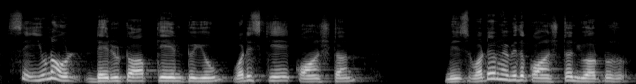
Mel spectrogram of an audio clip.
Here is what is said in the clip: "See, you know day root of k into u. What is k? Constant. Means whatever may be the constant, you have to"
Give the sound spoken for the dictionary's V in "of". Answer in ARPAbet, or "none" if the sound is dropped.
P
